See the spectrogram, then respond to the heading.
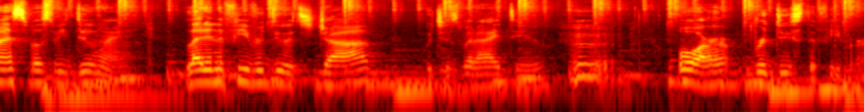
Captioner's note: gasps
